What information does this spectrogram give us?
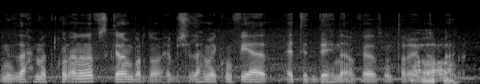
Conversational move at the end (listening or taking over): taking over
